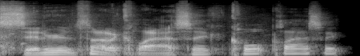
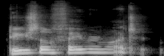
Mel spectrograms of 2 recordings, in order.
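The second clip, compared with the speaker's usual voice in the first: fast, high sales pitch; excited plug; 11 semitones higher, much faster than usual. Real, not acted. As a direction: rattle it off like an ad. Pitching the movie to listeners.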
